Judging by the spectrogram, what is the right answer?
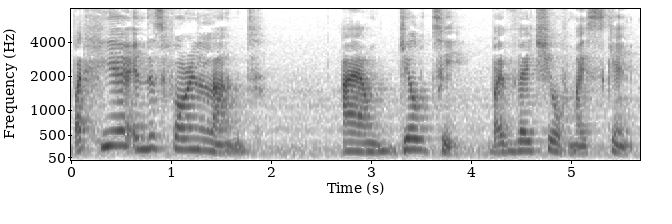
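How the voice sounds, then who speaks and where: A woman poet presenting and reciting her own work in a deliberate, emphatic delivery. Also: mid-range voice, lively intonation, bright, forceful tone, slight background noise. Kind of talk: introducing and reciting own poem.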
